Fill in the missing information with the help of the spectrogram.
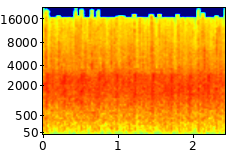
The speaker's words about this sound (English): All right, give them a round of applause for sharing. Thank you.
